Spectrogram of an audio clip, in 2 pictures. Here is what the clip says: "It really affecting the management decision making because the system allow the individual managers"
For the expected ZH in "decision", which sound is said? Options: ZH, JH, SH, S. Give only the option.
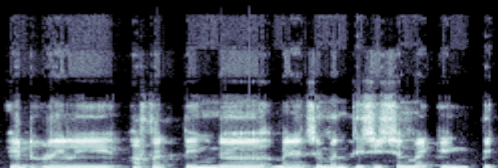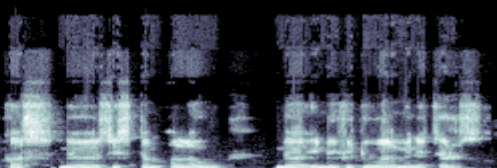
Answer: S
